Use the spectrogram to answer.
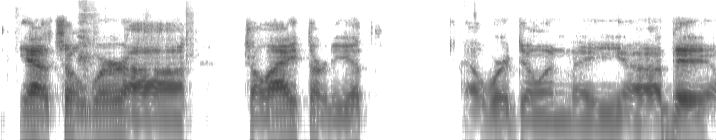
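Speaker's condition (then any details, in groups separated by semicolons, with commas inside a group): ALS; leg onset, later arm weakness; speech issues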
